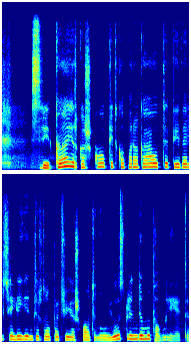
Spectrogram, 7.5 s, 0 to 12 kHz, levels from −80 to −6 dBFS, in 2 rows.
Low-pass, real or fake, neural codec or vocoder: 10.8 kHz; fake; codec, 44.1 kHz, 2.6 kbps, SNAC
